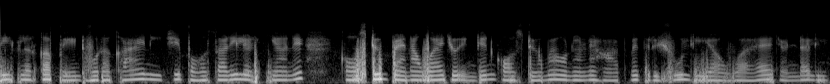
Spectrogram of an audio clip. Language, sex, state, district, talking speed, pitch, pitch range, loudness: Hindi, female, Maharashtra, Mumbai Suburban, 225 wpm, 205 Hz, 195-220 Hz, -23 LUFS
